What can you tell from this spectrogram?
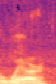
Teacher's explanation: mình cong lưỡi chữ R vào là where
